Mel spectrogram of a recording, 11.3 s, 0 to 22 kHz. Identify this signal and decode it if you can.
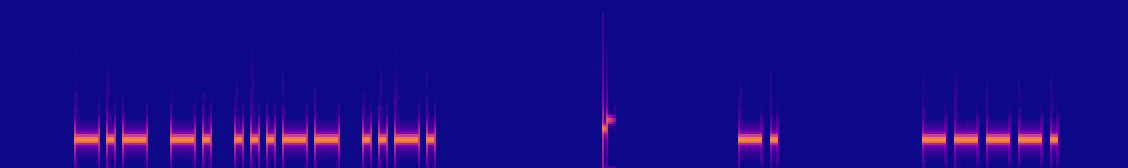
Morse code, heard as a keyed tone, about 15 wpm, spaced as for 10 wpm, 700 Hz. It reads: KN3F N9
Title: USA Call Signs - 4 Characters - 6x Character Spacing - 15wpm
